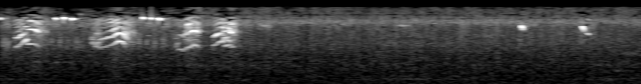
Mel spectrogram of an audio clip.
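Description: Magnificent sunbird giving a quick burst of thin, high, twittering chirps, then two sharp ticks after a pause, over a soft steady background hiss.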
